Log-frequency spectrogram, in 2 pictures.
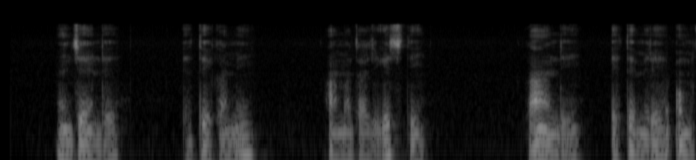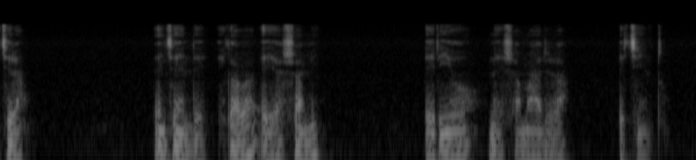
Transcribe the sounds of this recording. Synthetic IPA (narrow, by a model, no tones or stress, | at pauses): e̞ɲce̞ːnde̞ː | te̞ːkami | amataːɟḭɡe̞ci̥ti | kaːndḭ | ete̞miɾe̞o̞muciɾa | e̞̰ɲce̞ːnde̞ːkaβae̞̰jaʃa̰mi | e̞ɾijo̞neʃamaɾiɾa | e̞ciːntu̥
